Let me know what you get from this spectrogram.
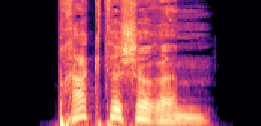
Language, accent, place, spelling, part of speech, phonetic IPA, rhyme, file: German, Germany, Berlin, praktischerem, adjective, [ˈpʁaktɪʃəʁəm], -aktɪʃəʁəm, De-praktischerem.ogg
- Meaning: strong dative masculine/neuter singular comparative degree of praktisch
